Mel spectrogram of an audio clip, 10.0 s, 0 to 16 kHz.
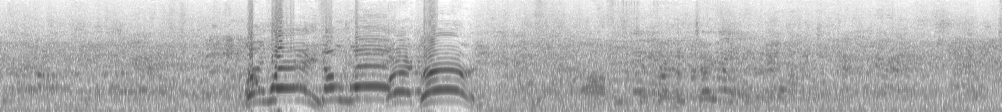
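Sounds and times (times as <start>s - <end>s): crowd hubbub: 0.0s - 10.0s
distant shout: 2.4s - 4.8s
spectator yelling: 2.4s - 4.8s.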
